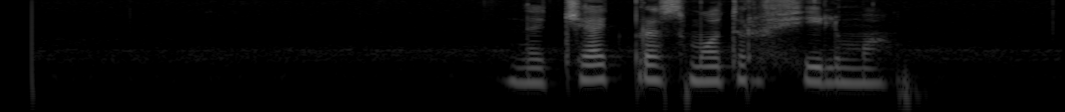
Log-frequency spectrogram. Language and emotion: Russian, neutral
